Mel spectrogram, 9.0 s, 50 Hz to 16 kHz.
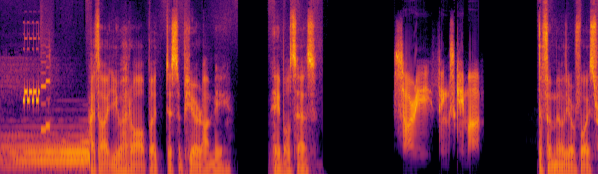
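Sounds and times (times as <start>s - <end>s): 
telephone ringing with a steady electronic tone: 0.3s - 0.8s
speech: 1.4s - 4.9s, 5.9s - 7.3s, 8.1s - 8.9s.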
